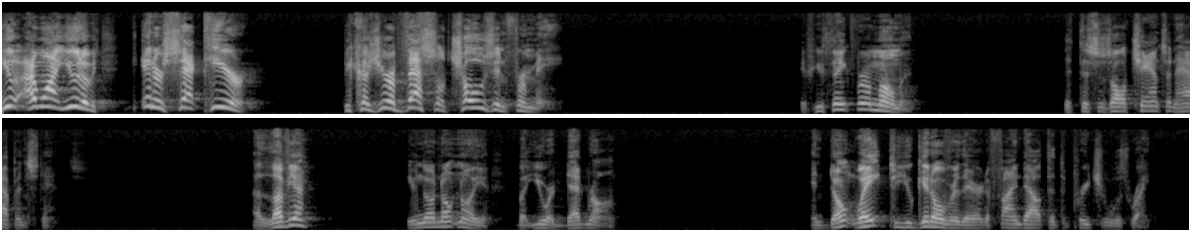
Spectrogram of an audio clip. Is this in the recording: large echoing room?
yes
